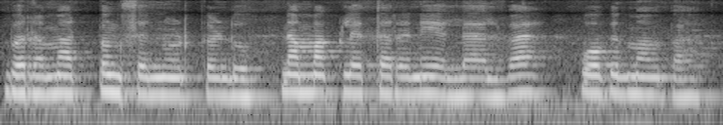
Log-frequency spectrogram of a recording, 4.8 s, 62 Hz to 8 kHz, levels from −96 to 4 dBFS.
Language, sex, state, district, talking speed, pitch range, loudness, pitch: Kannada, female, Karnataka, Mysore, 125 wpm, 195-215 Hz, -17 LUFS, 205 Hz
